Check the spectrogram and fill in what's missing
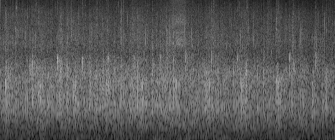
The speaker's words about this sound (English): You can clap your hands.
